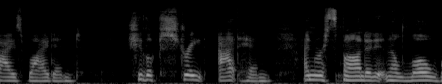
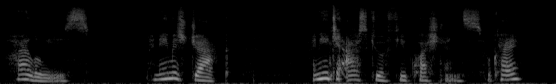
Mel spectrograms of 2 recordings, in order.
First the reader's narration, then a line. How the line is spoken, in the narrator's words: in a calming tone, said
